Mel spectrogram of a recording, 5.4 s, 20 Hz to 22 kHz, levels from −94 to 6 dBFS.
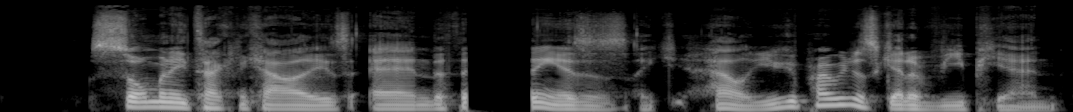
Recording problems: audio cutting out; at 2.5 s

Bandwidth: 18 kHz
